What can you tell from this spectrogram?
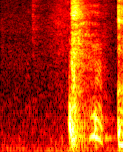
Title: Funniest Baby Sneezing Moments - Cute Baby Video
